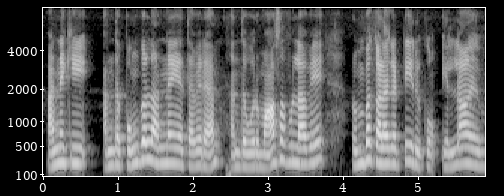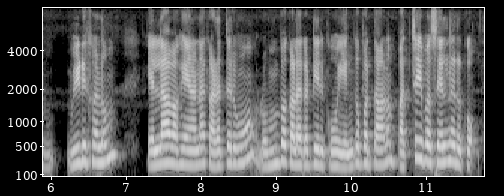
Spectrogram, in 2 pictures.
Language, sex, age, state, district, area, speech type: Tamil, female, 30-45, Tamil Nadu, Tiruvarur, rural, spontaneous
